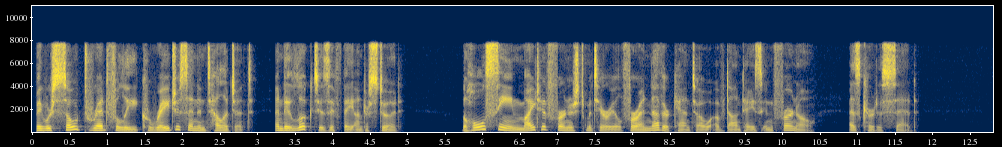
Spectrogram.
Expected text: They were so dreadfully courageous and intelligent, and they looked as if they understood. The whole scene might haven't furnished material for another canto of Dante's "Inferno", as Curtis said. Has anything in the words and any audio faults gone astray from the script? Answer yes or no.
yes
